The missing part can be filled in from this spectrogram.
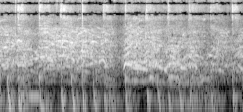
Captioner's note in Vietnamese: Vỗ tay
